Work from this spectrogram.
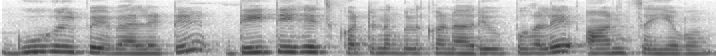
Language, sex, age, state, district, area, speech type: Tamil, female, 18-30, Tamil Nadu, Erode, rural, read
